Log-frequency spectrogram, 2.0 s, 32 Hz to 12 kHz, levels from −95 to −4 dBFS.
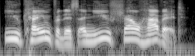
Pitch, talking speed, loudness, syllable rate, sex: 150 Hz, 275 wpm, -18 LUFS, 4.9 syllables/s, male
